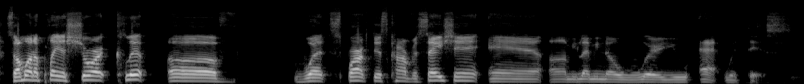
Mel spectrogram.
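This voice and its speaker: A man's voice: medium pitch, a little slow, clear, resonant tone, dry recording, clean studio sound. A man hosting a live online discussion show, talking casually with many fillers, a little nasal from a cold. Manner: relaxed, with frequent fillers and restarts. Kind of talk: casual live-stream talk.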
